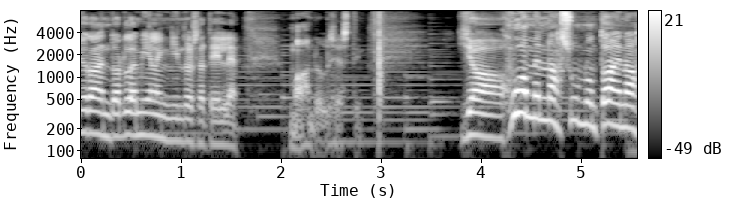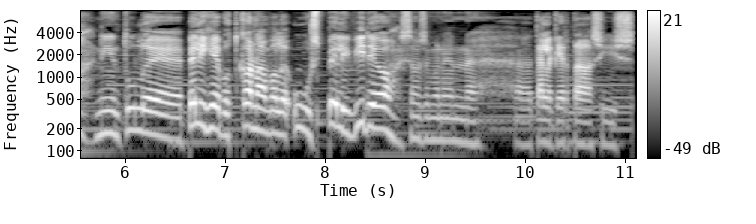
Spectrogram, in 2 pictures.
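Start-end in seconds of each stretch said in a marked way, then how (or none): none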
